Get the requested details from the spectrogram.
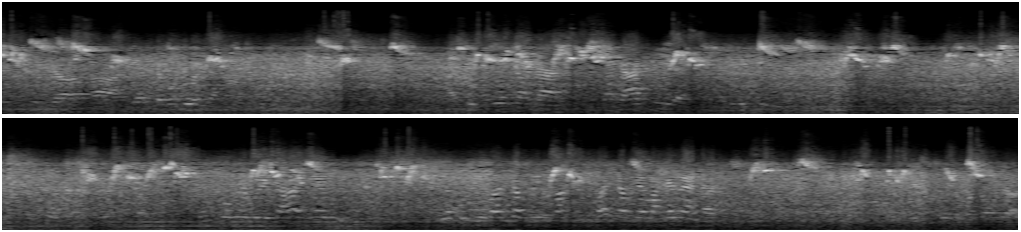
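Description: Many caged songbirds chirp and twitter busily throughout.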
